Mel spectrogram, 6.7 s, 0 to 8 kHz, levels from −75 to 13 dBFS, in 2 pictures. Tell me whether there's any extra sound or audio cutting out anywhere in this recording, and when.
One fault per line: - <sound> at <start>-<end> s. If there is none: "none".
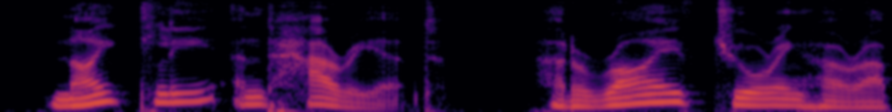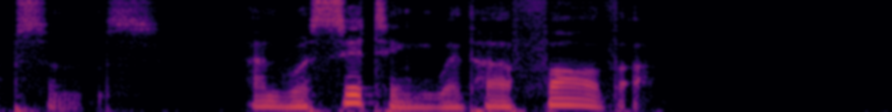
none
